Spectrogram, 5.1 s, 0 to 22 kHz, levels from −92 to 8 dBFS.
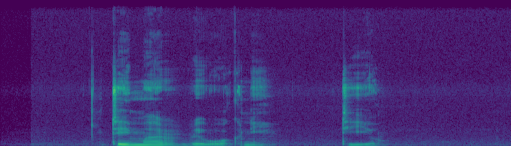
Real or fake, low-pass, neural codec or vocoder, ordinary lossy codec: real; none; none; none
